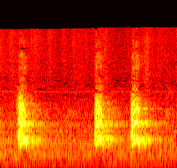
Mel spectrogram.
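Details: Korea Tri Hound on a wild boar hunt giving three loud, harmonic barks: one, then a pair about half a second apart, over a quiet background.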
